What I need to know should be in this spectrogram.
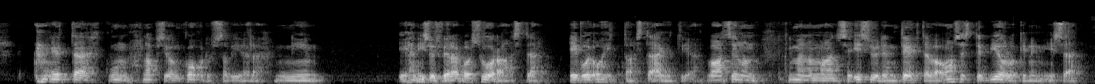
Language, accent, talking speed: Finnish, native, 160 wpm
